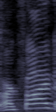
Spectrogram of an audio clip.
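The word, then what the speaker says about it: ARC-V: The only Yu-Gi-Oh anime series that I watched completely was ArcV pronounced Ark 5 and V Reigns and 5Ds.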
